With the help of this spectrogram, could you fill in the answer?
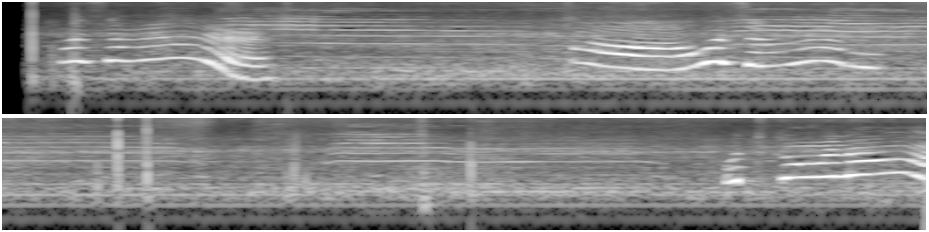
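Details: Female house cat begging for treats she knows are in a cabinet, indoors; loud, drawn-out wavering meows, each bending up then down, in three bouts, with a person talking softly between them.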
